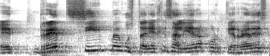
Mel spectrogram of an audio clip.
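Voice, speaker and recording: Loud and lively in intonation, a man talks at a moderate pace, with audible room echo and noticeable background noise. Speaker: podcast co-host. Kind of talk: casual chat.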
